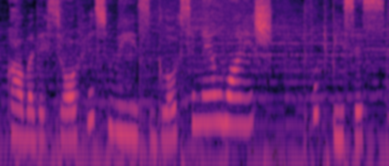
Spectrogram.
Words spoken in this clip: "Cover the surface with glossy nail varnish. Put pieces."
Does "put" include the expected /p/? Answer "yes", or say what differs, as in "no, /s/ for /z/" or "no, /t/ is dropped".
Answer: no, /f/ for /p/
